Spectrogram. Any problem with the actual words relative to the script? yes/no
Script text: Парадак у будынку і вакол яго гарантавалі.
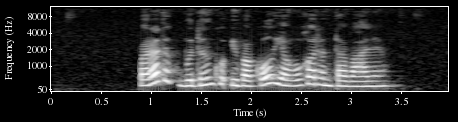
no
